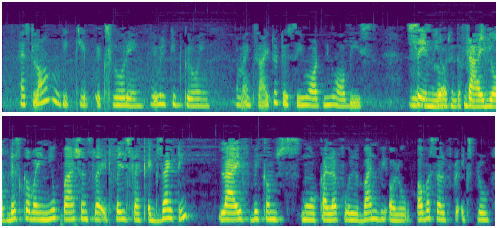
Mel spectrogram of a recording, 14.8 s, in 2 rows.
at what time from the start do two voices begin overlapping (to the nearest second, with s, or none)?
6 s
